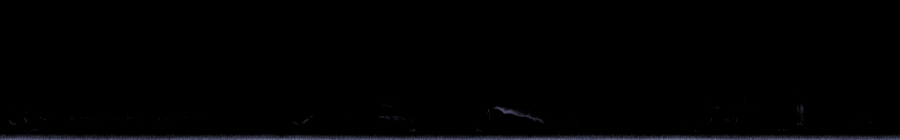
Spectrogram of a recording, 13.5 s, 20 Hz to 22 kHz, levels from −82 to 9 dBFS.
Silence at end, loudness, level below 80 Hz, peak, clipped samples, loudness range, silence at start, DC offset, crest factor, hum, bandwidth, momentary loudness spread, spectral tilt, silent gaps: 0 s; -50 LUFS; -58 dBFS; -34 dBFS; under 0.1%; 5 LU; 0 s; under 0.1%; 16 dB; none; 7.6 kHz; 9 LU; -9.5 dB/octave; none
